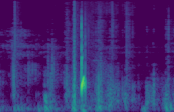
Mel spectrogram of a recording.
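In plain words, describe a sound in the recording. A short game click sounds.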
